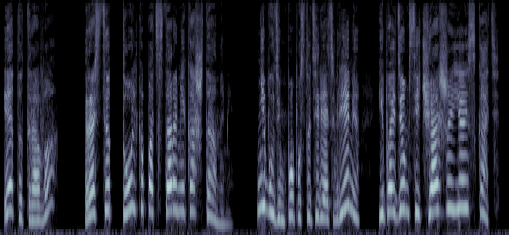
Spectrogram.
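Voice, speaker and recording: A shrill, kindly goose hen. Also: moderate pace, no room sound, clean studio sound. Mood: reassuring. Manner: calm, reassuring, helpful. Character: kindly wise female goose. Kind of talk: storybook reading.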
